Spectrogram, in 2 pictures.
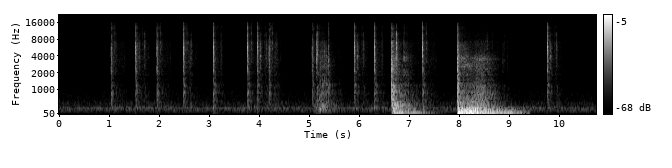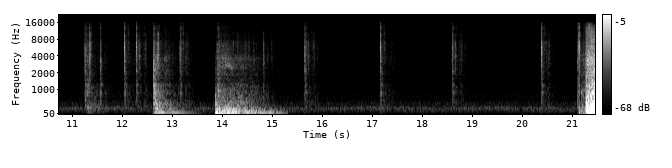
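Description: Menu clicks tick quickly in a game.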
